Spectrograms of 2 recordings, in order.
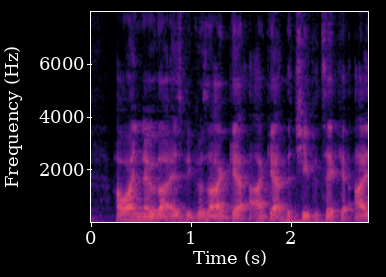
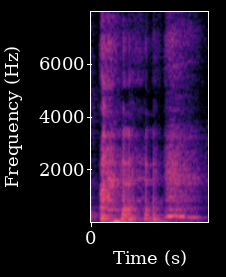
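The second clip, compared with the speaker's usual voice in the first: high laugh; 12 semitones higher, 4 dB louder than usual. Real, not acted. Laughs at chat joke.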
